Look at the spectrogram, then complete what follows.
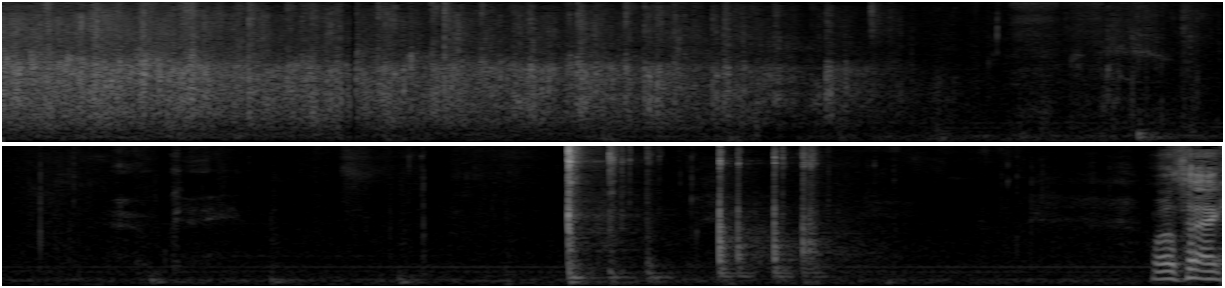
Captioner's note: applause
